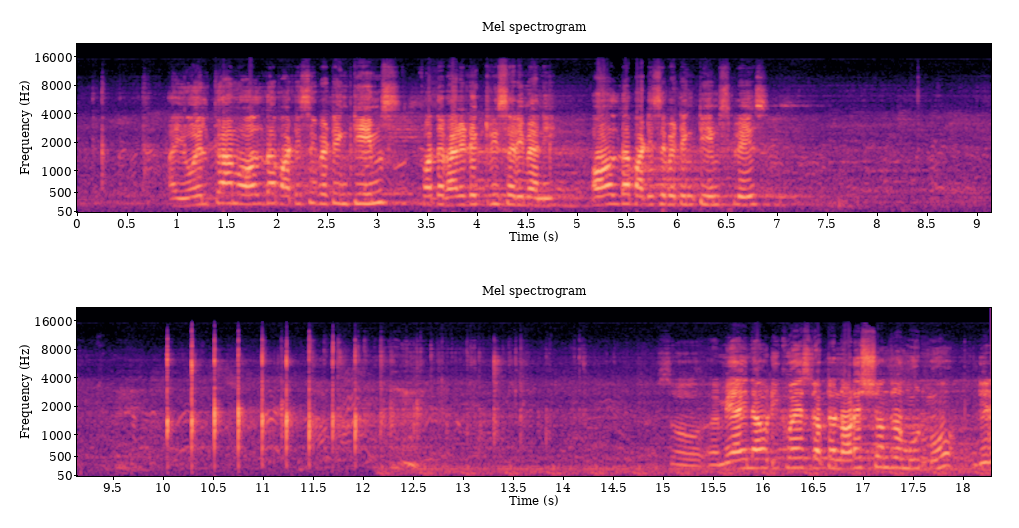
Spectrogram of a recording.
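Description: A man announces through a loudspeaker in an open outdoor space.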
